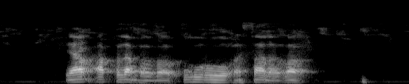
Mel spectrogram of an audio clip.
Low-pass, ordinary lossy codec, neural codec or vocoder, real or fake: 7.2 kHz; Opus, 64 kbps; codec, 16 kHz, 2 kbps, FreqCodec, larger model; fake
